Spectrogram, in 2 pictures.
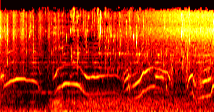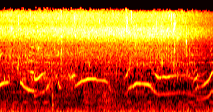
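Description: Water sloshing in a glass bowl gives off eerie, swooping tones that rise and fall repeatedly over a steady watery hiss, sounding almost like whale calls, with no talking.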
